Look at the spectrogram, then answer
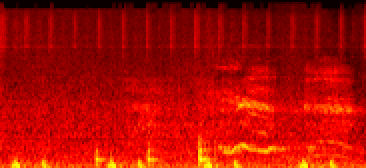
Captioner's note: tapping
